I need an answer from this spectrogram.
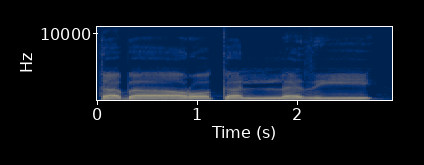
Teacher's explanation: تبارک الذی، ذی، ذال کو کھینچ کر پڑھیں گے، ایک الف کے برابر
